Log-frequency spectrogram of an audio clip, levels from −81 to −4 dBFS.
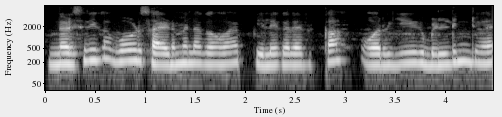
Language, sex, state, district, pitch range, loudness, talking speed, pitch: Hindi, male, Delhi, New Delhi, 175-210 Hz, -19 LUFS, 215 wpm, 185 Hz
